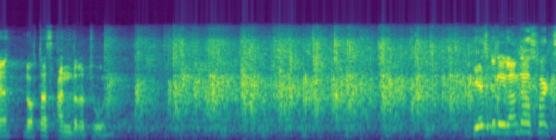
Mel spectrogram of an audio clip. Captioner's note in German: Beifall bei der SPD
